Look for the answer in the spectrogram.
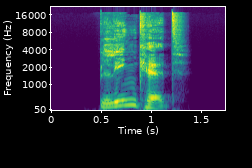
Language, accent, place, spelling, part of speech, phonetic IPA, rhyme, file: German, Germany, Berlin, blinket, verb, [ˈblɪŋkət], -ɪŋkət, De-blinket.ogg
- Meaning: second-person plural subjunctive I of blinken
